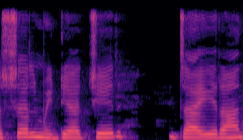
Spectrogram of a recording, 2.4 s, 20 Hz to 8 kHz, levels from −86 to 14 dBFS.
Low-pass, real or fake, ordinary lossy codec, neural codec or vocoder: 7.2 kHz; real; none; none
